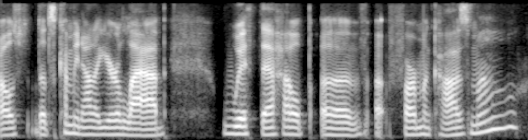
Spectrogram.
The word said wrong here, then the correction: Pharmacosmos: Yeah, Pharmacosmos.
